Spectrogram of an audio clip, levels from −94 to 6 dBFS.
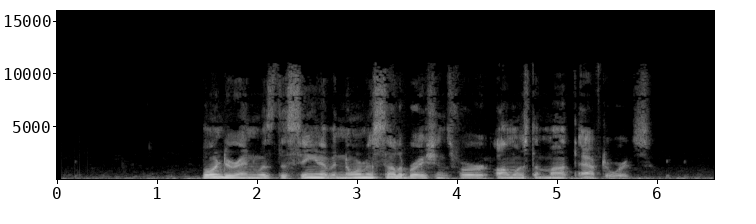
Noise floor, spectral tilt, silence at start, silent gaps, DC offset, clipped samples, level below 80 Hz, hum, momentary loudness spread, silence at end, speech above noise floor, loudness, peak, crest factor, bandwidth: -59 dBFS; -7 dB/octave; 1.15 s; none; under 0.1%; under 0.1%; -52 dBFS; none; 13 LU; 0.15 s; 32 dB; -27 LUFS; -10 dBFS; 20 dB; 10.5 kHz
